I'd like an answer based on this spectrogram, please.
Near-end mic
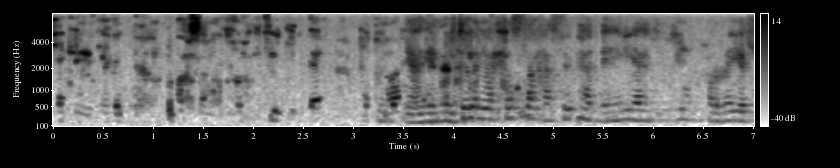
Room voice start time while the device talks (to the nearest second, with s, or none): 3 s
